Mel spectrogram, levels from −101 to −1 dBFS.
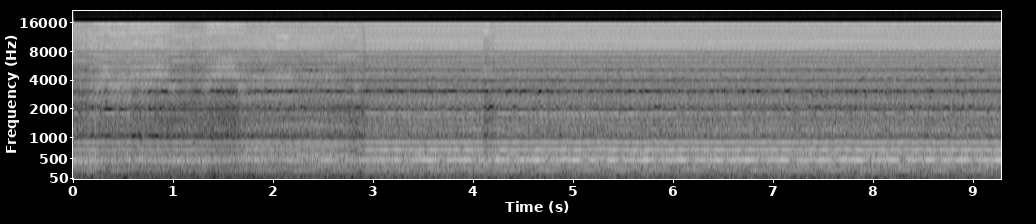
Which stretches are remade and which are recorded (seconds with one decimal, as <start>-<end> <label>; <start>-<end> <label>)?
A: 0.0-1.2 recorded; 1.2-2.8 remade; 2.8-4.9 recorded; 4.9-6.5 remade; 6.5-7.3 recorded; 7.3-9.3 remade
